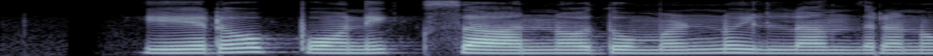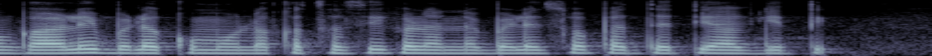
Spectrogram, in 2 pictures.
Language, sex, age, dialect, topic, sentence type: Kannada, female, 18-24, Dharwad Kannada, agriculture, statement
